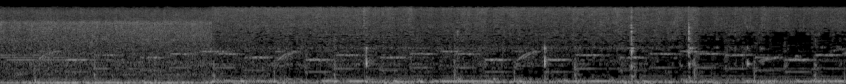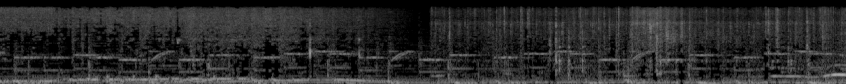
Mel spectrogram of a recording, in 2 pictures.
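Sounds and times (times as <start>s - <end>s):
meat sizzling in oil: 0.0s - 16.9s.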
